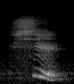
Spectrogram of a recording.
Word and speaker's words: 是: And we pronounce yes is 是.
